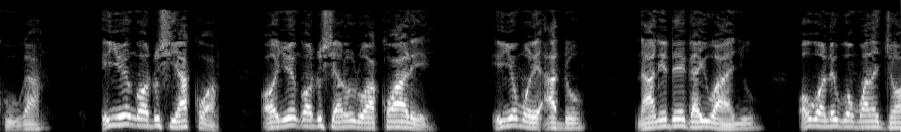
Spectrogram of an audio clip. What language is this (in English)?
Kikuyu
